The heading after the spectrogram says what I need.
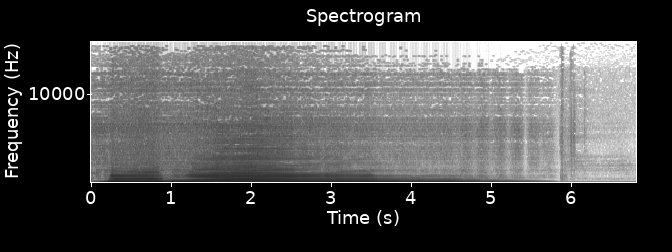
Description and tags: Tenor Sax bb1
The format is ready to use in sampletank but obviously can be imported to other samplers. The collection includes multiple articulations for a realistic performance.
jazz, sampled-instruments, sax, saxophone, tenor-sax, vst, woodwind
